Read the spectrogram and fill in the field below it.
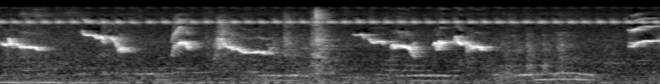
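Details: Oriental magpie-robin singing, its song used as a lure to rouse other songbirds into singing: clear whistled notes, slurred downward and upward, in quick phrases, over low repeated dove-like cooing and a steady high-pitched whine.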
